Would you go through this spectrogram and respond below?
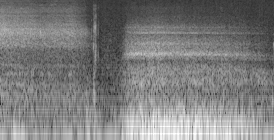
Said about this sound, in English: To calm ourselves, let's breathe.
